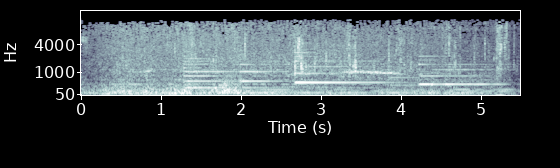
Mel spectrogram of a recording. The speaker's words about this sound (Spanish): Era una fría tarde del mes de enero. La lluvia comenzaba a caer débilmente cuando el cementerio de la Almudena me daba la bienvenida y me abría sus puertas.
